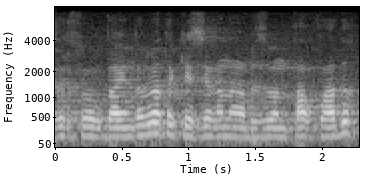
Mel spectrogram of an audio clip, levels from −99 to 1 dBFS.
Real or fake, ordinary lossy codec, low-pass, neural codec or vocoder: real; none; 7.2 kHz; none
